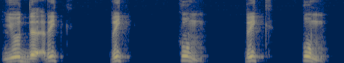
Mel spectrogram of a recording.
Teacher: huruf kaf sukun tetap dibaca dengan disertai sifat hams dan syiddah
